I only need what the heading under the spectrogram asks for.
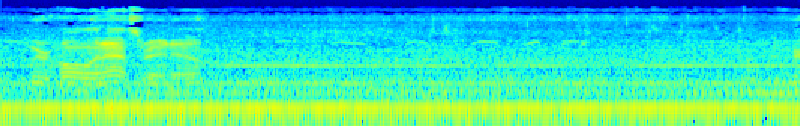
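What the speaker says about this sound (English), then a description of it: "Testing up the engine. We're hauling ass right now." A sailboat's motor engine runs steadily in the Berkeley Marina, a loud constant low drone with a strong hum throughout, while a person speaks briefly near the start.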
